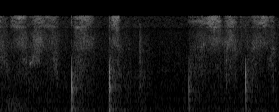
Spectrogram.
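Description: Handwriting with a pen or pencil: soft, faint scratching strokes run throughout, broken by a few sharper taps as the writing instrument meets the surface.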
